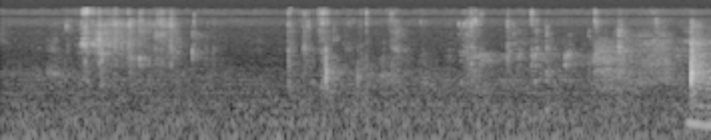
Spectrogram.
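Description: People biting into and chewing slices of grilled pizza with a crispy crust: faint, scattered crunching and chewing.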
